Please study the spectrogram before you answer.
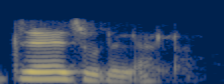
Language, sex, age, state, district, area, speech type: Sindhi, female, 30-45, Gujarat, Kutch, urban, conversation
